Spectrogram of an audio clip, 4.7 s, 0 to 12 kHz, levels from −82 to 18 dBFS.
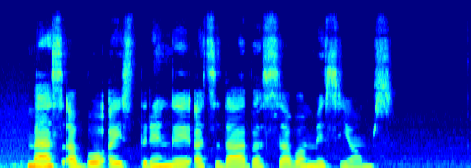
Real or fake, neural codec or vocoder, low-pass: real; none; 10.8 kHz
